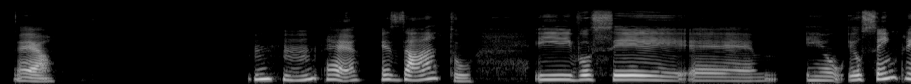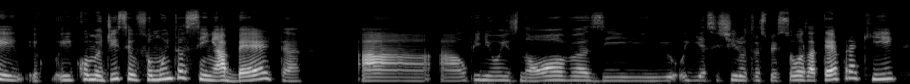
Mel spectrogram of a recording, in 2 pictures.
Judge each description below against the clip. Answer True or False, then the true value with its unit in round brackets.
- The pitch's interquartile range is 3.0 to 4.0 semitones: False (4.4 semitones)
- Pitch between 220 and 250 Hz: False (195 Hz)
